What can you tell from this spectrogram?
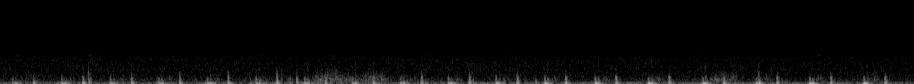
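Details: Fast, strong, pounding heartbeat near 110 a minute from a 22-year-old female trying to calm down to sleep, body shaking with each beat, deep breaths not helping; soft breathing and heavy rain behind.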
